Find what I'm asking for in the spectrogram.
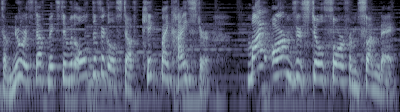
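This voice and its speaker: A woman's voice: high-pitched, big pitch swings, normal speed, faint music behind. A young adult woman streamer chatting and joking during a live game reading, rambling and profane.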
